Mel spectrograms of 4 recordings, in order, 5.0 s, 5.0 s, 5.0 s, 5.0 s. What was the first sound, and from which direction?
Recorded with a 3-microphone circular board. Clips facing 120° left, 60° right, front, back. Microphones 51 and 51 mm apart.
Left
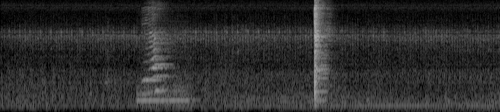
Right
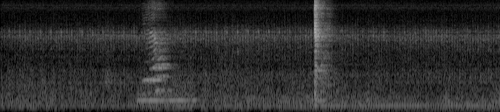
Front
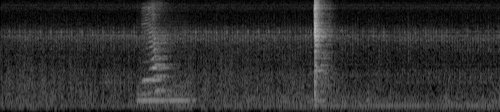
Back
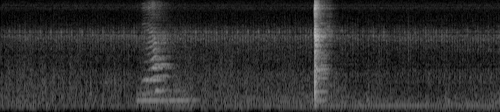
A child speaking, 110° left.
